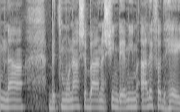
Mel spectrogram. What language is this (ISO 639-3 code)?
heb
